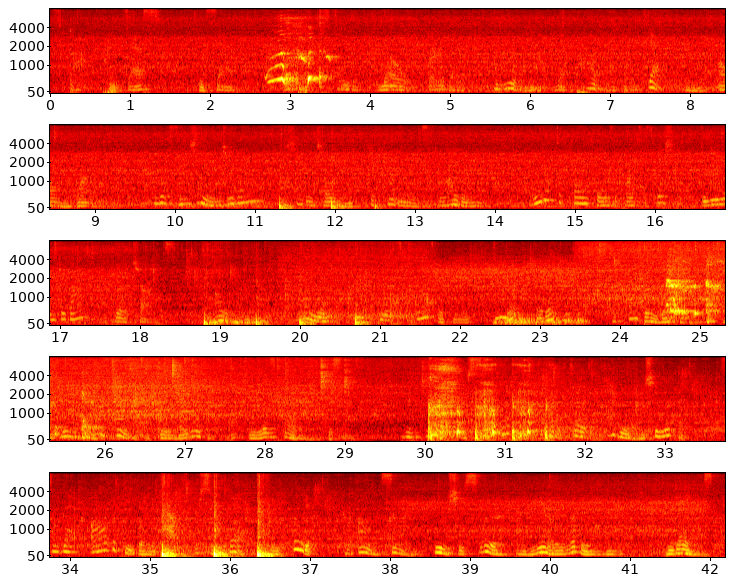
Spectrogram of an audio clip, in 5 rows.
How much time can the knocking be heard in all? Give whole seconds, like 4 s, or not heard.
5 s.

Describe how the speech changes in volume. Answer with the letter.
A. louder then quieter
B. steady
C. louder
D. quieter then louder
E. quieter
C.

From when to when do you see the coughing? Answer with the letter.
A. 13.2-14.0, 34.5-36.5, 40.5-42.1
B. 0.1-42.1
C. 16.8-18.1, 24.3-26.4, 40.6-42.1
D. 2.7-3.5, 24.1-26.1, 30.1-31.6
D.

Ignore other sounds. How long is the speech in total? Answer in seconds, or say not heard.
42 s.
